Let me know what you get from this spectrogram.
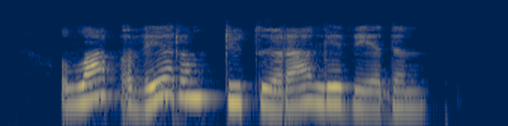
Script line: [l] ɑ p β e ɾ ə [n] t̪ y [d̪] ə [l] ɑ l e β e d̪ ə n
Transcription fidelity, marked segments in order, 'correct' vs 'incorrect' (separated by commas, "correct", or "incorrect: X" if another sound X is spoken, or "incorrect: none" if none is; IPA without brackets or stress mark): correct, incorrect: m, incorrect: t̪, incorrect: ɾ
